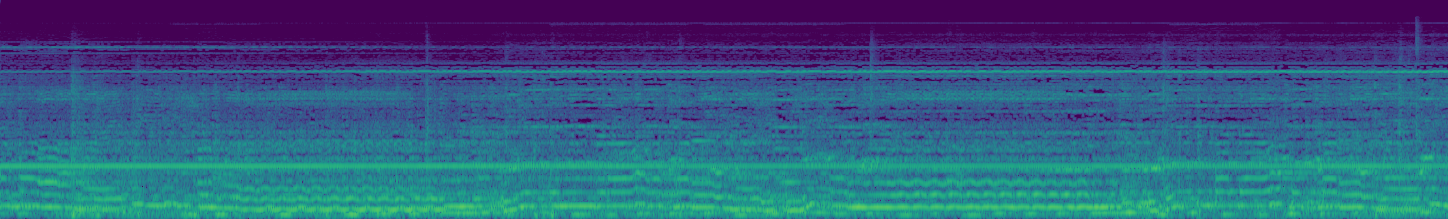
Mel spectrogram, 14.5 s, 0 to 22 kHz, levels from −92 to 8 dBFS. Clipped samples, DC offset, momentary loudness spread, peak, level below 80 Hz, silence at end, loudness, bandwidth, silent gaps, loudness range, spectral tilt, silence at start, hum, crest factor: under 0.1%; under 0.1%; 3 LU; -12 dBFS; -44 dBFS; 0 s; -24 LUFS; 10 kHz; none; 1 LU; -5 dB/octave; 0 s; none; 12 dB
